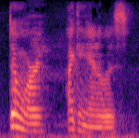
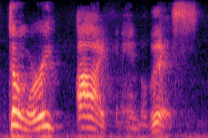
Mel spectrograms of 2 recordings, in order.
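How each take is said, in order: First: It is said in a flat monotone. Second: It is said with lively, varied expression.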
